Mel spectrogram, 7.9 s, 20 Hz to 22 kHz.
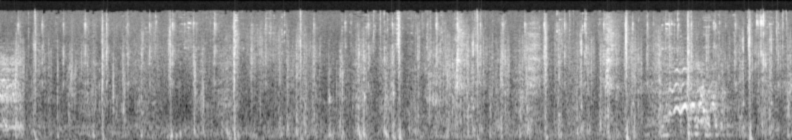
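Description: Hooves clip-clop in a quick, steady rhythm with a horse neighing partway through, over a busy rumbling background, from the video game Shadow of the Colossus on PS4 Pro.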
